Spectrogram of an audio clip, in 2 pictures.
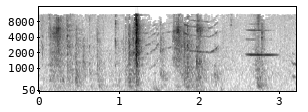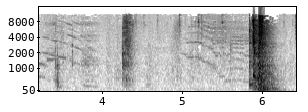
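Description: A man arriving home handles the door, with scattered clicks and creaks of the latch and hinges, before it swings shut with a solid, loud thud near the end. No one speaks.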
